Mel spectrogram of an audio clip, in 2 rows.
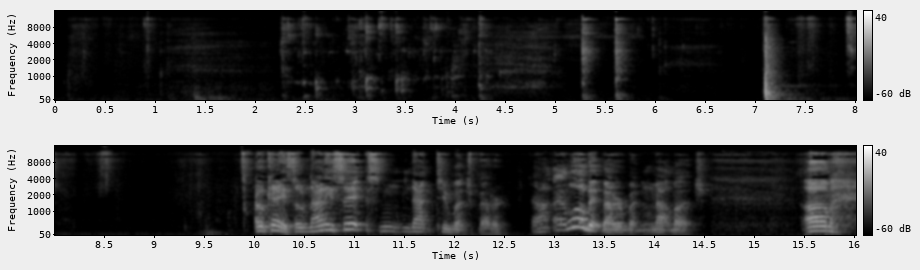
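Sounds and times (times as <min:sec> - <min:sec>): liquid pouring into glass jar: 0:02.2 - 0:05.0.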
